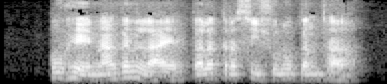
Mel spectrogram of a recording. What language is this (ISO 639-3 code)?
snd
